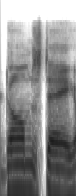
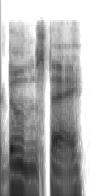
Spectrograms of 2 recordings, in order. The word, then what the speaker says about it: Domesday: it up today and there are two pronunciations and they're not very close either domesday or doomsday but what it is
